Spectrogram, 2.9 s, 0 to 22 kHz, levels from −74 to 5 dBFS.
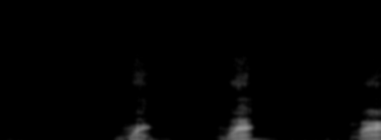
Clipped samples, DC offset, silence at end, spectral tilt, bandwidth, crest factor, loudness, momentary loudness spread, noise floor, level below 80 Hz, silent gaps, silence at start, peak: under 0.1%; under 0.1%; 0 s; -3.5 dB/octave; 16 kHz; 24 dB; -33 LUFS; 9 LU; -74 dBFS; -76 dBFS; none; 0.95 s; -12 dBFS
